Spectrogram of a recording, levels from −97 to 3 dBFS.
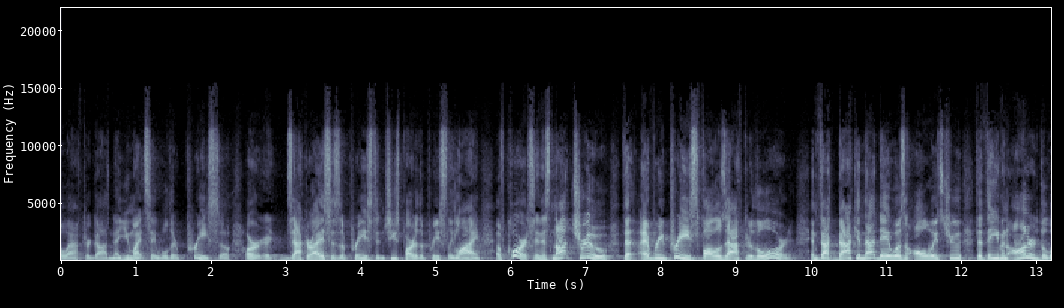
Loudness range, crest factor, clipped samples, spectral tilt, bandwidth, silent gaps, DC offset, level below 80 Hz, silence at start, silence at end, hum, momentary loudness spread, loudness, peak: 5 LU; 20 dB; under 0.1%; -5 dB/octave; 12.5 kHz; none; under 0.1%; -76 dBFS; 0 s; 0 s; none; 9 LU; -21 LUFS; 0 dBFS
